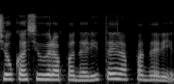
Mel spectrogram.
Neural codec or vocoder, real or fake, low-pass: none; real; 10.8 kHz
